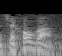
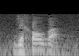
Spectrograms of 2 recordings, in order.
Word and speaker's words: Jehovah: 这跟听见 Bible 的 Jehovah 不太一样啊，几乎是一样啊，因为很多犹太人都到德国，他的 W 就读音的时候就变成 V 是吧？Jehovah。但是我们现在已经知道这个耶和华它是 Jehovah 这个字呢，很多英文版本都用大写的原因就是他们现在就按照犹太人的这种很敬虔的态度来读这个耶和华的名字。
